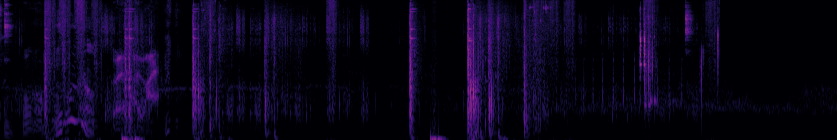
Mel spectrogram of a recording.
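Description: Short knocks and thuds of digging sound now and then.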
